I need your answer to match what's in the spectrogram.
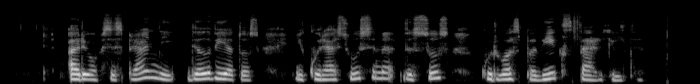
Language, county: Lithuanian, Vilnius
